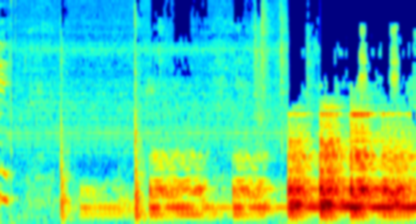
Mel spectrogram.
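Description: Piano keys are pressed, playing loud, clashing notes.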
